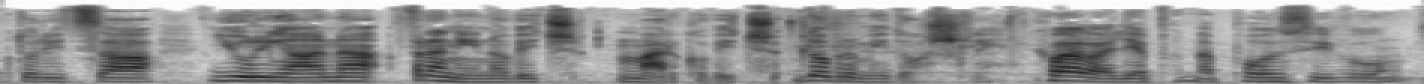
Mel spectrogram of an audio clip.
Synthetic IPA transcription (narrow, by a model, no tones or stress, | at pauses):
kt̪oɾit̪sa | julijaːnafɾaninoʋit͡ɕma̰ɾko̰ʋḭt͡ɕd̪o̞bɾomied̪o̞ʃli | xʋaːlaʎepʰonapoːziʋu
